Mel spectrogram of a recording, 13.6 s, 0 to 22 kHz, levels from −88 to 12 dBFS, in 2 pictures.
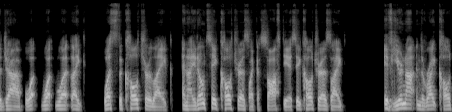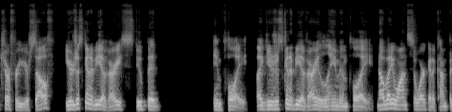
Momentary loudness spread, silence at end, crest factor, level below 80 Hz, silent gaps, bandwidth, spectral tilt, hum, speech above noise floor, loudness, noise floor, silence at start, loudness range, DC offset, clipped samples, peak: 5 LU; 0 s; 16 dB; -68 dBFS; 1.39-1.57 s, 2.62-2.73 s, 5.31-5.76 s, 7.61-7.77 s, 9.23-9.98 s, 10.51-10.63 s; 19 kHz; -5.5 dB/octave; none; over 71 dB; -19 LUFS; under -90 dBFS; 0 s; 2 LU; under 0.1%; under 0.1%; -4 dBFS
